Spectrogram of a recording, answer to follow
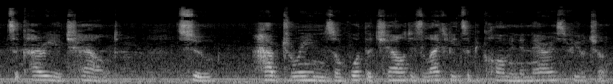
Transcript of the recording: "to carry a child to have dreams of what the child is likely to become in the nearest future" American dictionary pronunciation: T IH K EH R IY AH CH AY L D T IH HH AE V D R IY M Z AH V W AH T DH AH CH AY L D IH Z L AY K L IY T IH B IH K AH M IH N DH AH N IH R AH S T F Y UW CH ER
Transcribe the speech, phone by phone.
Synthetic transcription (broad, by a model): T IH K EH R IY AH CH AY L D T IH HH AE V D R IY M Z AH V W AH T DH AH CH AY L D IH Z L AY K L IY T IH B IH K AH M IH N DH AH N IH R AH S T F Y UW CH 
